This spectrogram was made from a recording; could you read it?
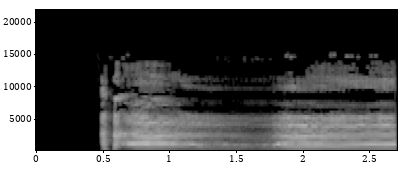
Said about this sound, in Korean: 케이퍼와 정어리 사이에서 아이가 징징거린다. 그칠 생각을 안 한다. 울음을 멈춰! 나쁜 남자는 울지 않는다.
